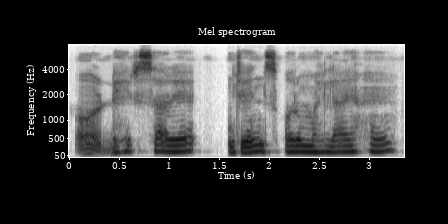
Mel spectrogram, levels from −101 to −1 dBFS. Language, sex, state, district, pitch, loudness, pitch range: Hindi, male, Jharkhand, Garhwa, 160 Hz, -14 LUFS, 155-170 Hz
